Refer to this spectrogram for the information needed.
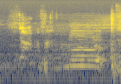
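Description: A cow moos once, a drawn-out, low droning bellow lasting about a second, fairly loud with a brief rustle before it and a breathy noise at the end.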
